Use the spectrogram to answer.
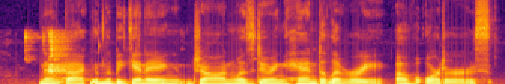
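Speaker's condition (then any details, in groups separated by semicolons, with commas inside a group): No condition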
